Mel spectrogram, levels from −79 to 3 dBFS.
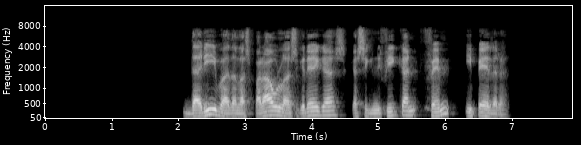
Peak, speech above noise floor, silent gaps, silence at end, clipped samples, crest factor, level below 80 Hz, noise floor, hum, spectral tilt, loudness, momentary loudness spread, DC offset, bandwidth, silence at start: -2 dBFS; over 72 dB; none; 1 s; under 0.1%; 18 dB; -52 dBFS; under -90 dBFS; none; -5 dB/octave; -18 LUFS; 11 LU; under 0.1%; 8 kHz; 2.05 s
